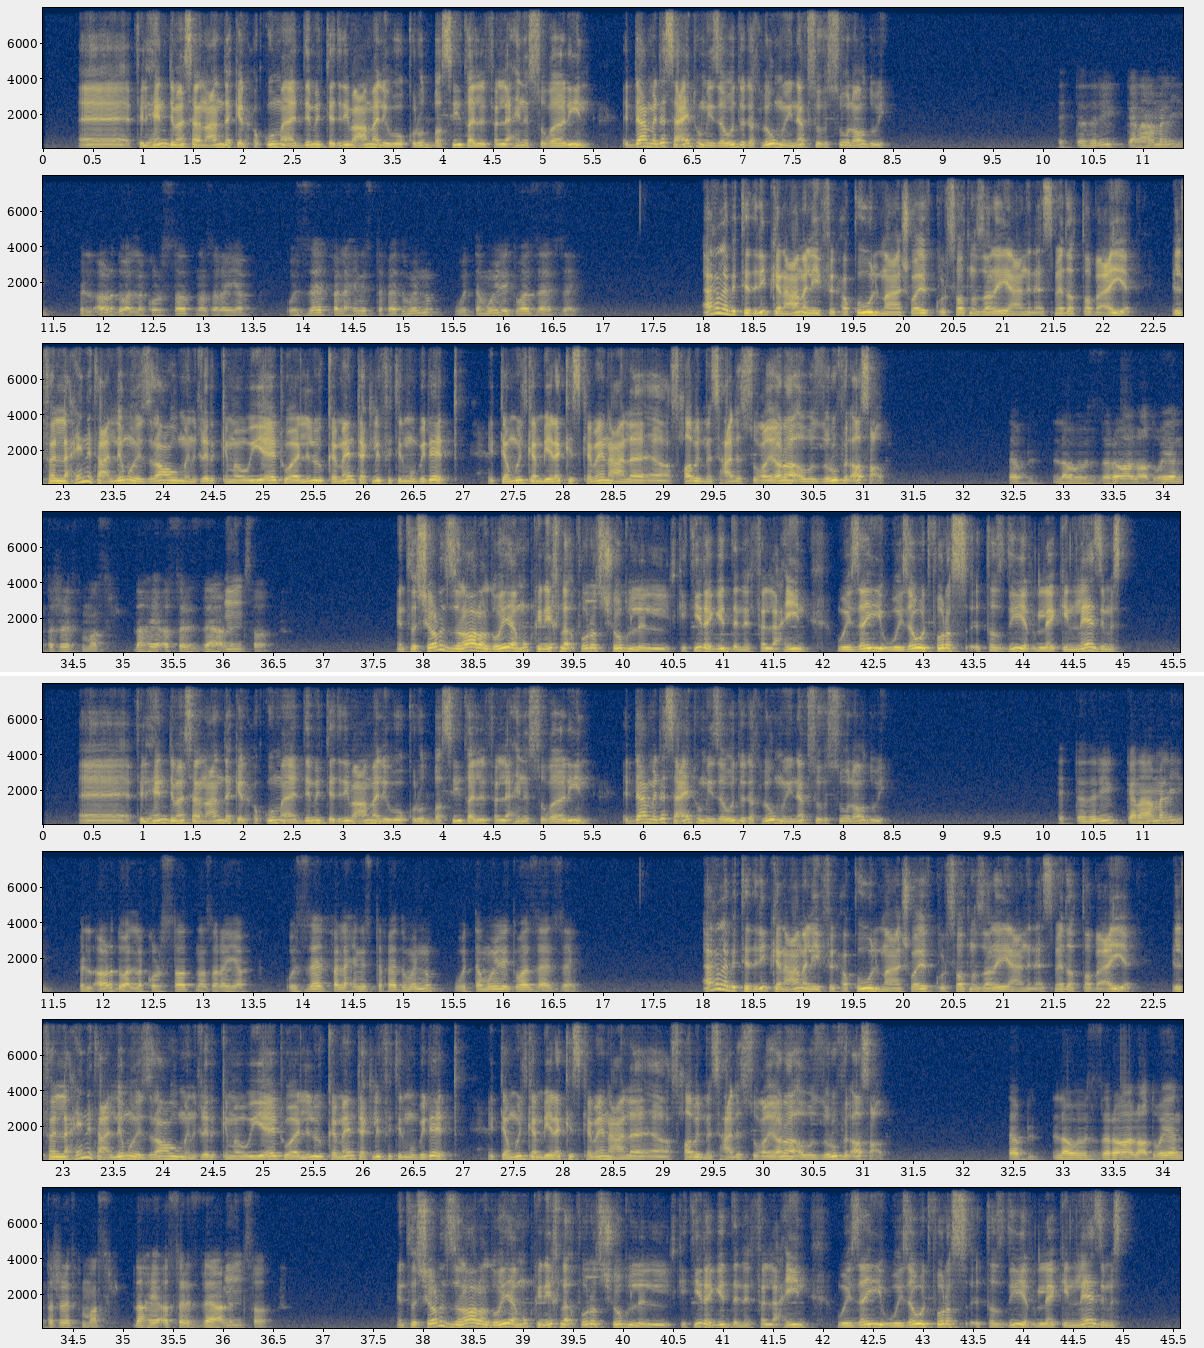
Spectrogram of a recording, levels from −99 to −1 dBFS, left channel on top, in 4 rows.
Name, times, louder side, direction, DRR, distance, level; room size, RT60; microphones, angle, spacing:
voice 1, 0.4-5.5 5.8-8.4 18.0-22.3 22.7-26.9 27.4-31.2 36.0-36.2 37.7-45.0, left 2 dB, 15° left, 0.3 m, -19 dB
voice 2, 10.1-11.4 11.8-13.4 13.8-16.7 32.5-34.8 35.1-36.4, right 3 dB, 60° right, 0.8 m, -23 dB
8.6 x 6.5 x 2.4 m
head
